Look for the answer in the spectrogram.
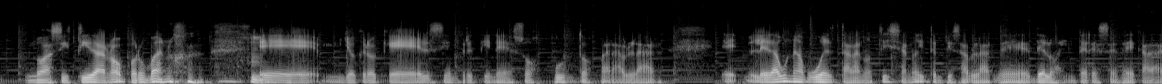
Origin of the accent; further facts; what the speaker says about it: Canary Islands, Spain; todos los que somos canarias lo identificamos enseguida.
